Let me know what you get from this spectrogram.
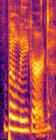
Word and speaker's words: beleaguered: It's a terrible looking word. It's a word that I don't ever want to look at. – I really hate looking at it. – But it is pronounced beleaguered.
